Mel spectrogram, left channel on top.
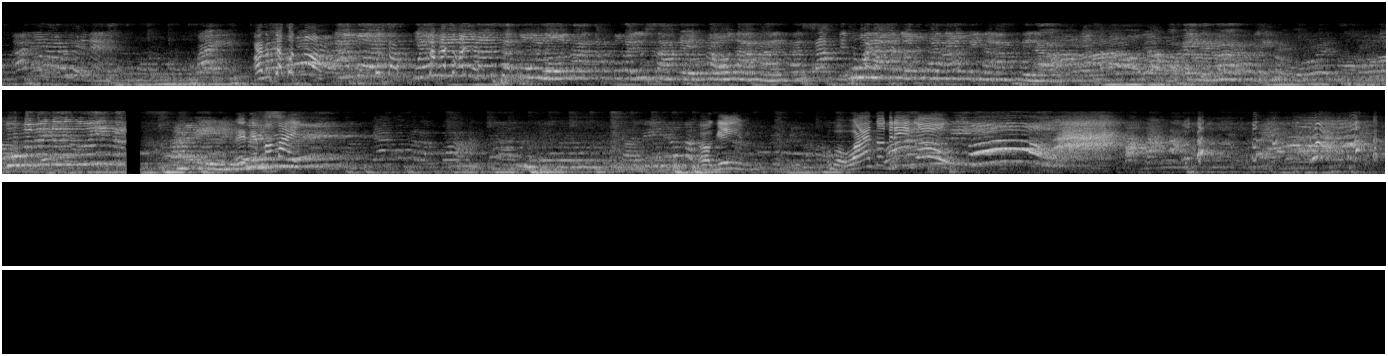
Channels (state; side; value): silent; right; digital silence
